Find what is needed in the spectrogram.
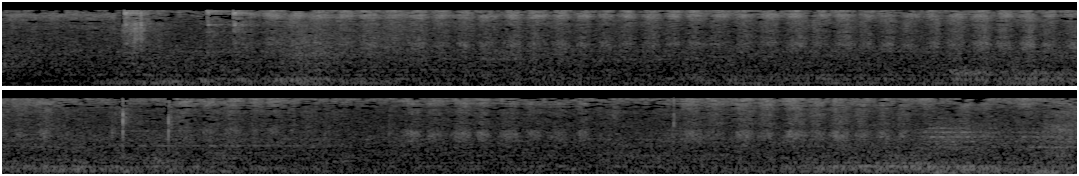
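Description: Colouring pencil scratching faintly on paper in rapid back-and-forth strokes as a drawing is shaded in.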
